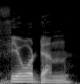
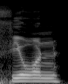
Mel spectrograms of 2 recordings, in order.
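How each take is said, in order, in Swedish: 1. Namnet uttalas fullt ut, som Fjorden. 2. Namnet uttalas kort, som Fjorn. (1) "om man läser bokstav för bokstav, ser det ut som han heter Fjorden" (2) "någon norsk uttalsregel Fjorden? Som gör det Fjorn"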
